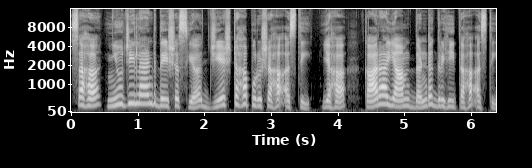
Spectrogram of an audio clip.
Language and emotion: Sanskrit, neutral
